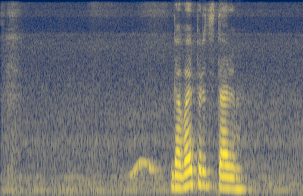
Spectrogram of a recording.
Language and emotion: Russian, neutral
